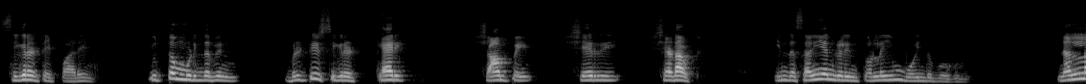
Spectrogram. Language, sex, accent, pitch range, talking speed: Tamil, male, native, 155-200 Hz, 95 wpm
